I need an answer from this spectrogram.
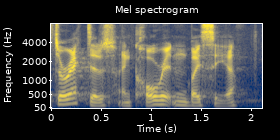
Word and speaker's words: Sia: have music by sia i pronounced it i put it into psy earlier which i always did apparently it's been on sia which i learned only from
